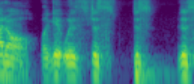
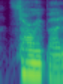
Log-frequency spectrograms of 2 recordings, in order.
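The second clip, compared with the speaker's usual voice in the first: soft, very gentle, minimizing, dismissive tone; 6 dB quieter than usual. Retelling a doctor's night-time answer to a plea: imitating a very gentle tone. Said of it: "in a very, very gentle way".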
